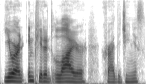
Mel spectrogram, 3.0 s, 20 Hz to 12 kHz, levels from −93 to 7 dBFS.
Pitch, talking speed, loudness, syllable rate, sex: 130 Hz, 160 wpm, -19 LUFS, 4.9 syllables/s, male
